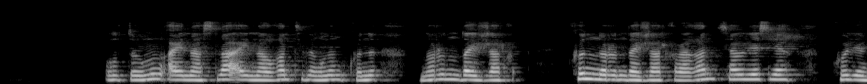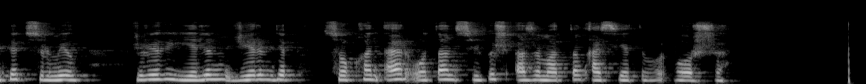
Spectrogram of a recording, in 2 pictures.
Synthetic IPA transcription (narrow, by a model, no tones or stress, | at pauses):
ʊlˠt̪əŋnəɴɑjnɑsənɑʔɑjnɑlˠʁɑnt̪ʰɪlɪŋnɪŋkʲʰnɪ | ɾ | kʲʰʏnːʊɾənd̪ɑjʒɑɾqəɾɑʁɑnsæwle̞sɪne̞ | kʲʰɵle̞ŋkʲe̞t̪ʰʏ̥sɪɾme̞w | ʒ̥ʏɾe̞ɡʲɪje̞lɪmʒe̞ɾɪmd̪e̞p̚ | so̞qːɑnæɾwʔo̞t̪ɑnsʏjkʲɪʃɑzɑmɑt̪ːəɴqʰɑsije̞t̪ɪboɾʃə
